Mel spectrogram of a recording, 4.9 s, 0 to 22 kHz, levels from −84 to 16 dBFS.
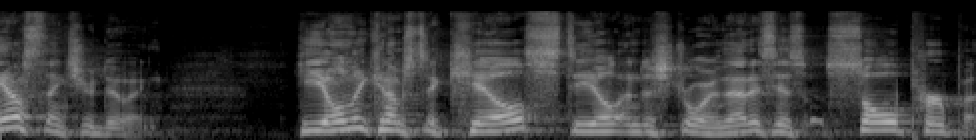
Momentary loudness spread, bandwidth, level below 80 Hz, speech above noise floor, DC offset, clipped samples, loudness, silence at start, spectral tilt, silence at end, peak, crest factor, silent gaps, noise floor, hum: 9 LU; 16 kHz; -72 dBFS; 35 dB; under 0.1%; under 0.1%; -27 LUFS; 0 s; -3 dB/octave; 0 s; -10 dBFS; 18 dB; none; -62 dBFS; none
